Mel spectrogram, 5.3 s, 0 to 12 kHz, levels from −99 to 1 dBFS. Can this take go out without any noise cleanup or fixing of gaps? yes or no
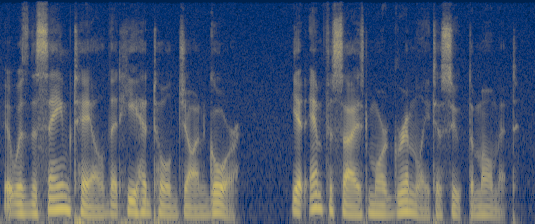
yes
